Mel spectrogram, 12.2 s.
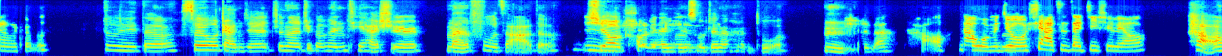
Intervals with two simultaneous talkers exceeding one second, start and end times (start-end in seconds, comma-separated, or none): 5.8-7.1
